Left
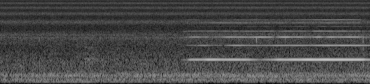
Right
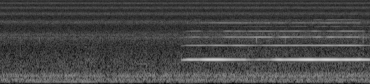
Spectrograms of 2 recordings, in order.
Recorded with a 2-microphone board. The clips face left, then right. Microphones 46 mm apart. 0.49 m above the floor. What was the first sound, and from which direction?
A violin, 45° right (ahead or behind).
